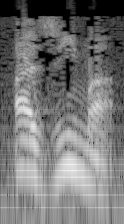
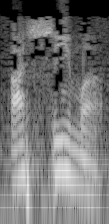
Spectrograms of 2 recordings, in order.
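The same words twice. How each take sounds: First: "azima" sounded out slowly, z sound on the middle syllable; sounding out words. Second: Said in the usual way. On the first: Shown as a demonstration. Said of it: "Por exemplo". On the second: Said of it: "Então você joga o outro som".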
